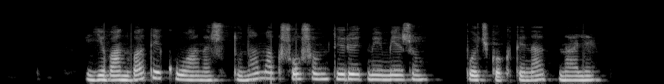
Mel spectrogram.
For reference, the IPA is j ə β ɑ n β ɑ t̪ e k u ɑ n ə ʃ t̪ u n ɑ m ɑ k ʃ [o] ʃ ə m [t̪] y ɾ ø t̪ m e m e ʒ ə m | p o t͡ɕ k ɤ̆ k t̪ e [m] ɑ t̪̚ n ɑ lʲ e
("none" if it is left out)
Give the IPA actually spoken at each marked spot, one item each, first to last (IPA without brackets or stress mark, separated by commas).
o, t̪, n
